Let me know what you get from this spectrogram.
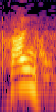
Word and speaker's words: Chaim: And so they turned to a young man by the name of Shane Wiseman. I ain't saying it right. How you say it? – Chaim. – Just like that.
